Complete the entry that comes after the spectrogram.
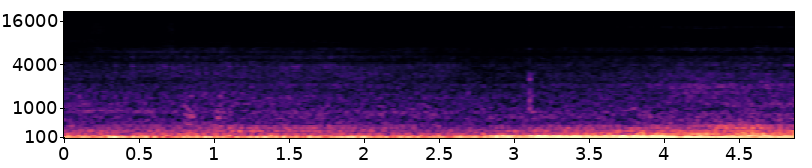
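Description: Motor vehicle engine running, a low steady hum that grows louder about two seconds in.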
